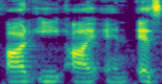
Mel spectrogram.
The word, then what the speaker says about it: reins: REINS, reins, took over reins means to get control. It is pronounced just like RAINS and REIGNS, but all these three have different meanings.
